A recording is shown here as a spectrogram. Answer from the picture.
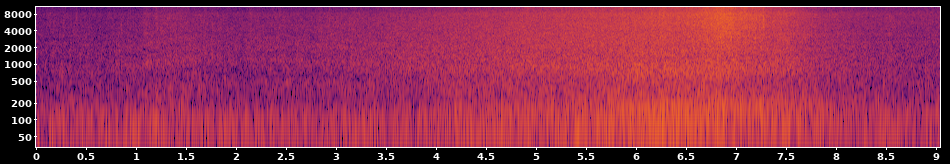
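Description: Waves washing on open water: a rush that swells over a few seconds and is loudest about two-thirds of the way in, then dies away, over a steady low rumble.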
